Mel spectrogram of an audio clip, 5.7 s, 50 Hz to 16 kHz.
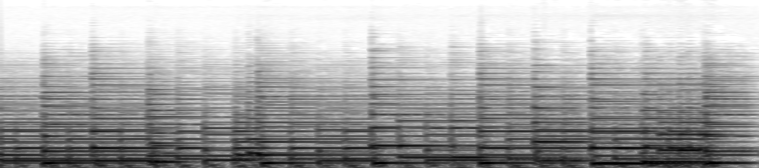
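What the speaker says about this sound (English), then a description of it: "The second sound is stage piano." Stage piano voice on a Donner DDP-200 digital piano, playing a sustained, steady passage of full chords and melody, bright and fairly poppy in tone, close and loud with no talking.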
